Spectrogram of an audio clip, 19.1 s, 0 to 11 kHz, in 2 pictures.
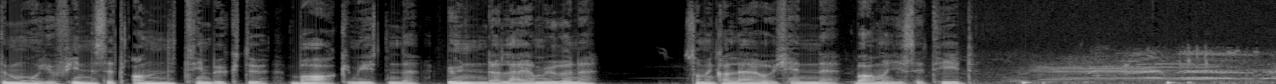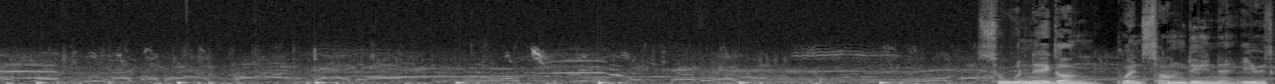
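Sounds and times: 
speech: 0.0s - 4.5s, 5.2s - 7.9s, 17.0s - 19.1s
busy outdoor noise: 0.0s - 19.1s
goats and sheep bleating as a herd is driven home: 7.4s - 19.1s
dull thuds: 7.6s - 18.0s.

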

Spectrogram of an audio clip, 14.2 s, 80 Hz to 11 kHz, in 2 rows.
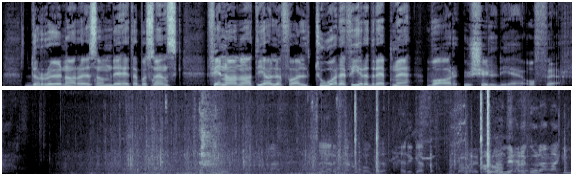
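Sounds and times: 
speech: 0.3s - 7.2s, 12.4s - 14.2s
sharp clicks and knocks: 7.6s - 13.4s
car crunching over a gravel road south of Yemen's capital: 7.6s - 14.2s.

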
